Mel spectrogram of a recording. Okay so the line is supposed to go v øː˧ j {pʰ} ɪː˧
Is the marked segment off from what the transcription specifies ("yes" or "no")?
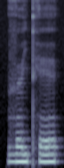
no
